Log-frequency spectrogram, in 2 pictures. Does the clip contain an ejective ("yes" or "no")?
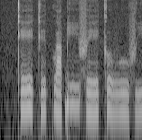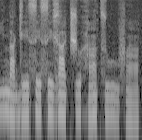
yes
